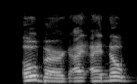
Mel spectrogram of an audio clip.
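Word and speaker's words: Åberg: Oberg, I had no idea that Oberg's name was Oberg and not Aberg, but that's a different story.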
